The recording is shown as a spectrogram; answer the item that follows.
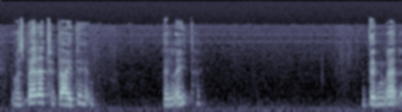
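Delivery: sobbing. Recalling facing death and thinking only of their mother, sobbing.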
